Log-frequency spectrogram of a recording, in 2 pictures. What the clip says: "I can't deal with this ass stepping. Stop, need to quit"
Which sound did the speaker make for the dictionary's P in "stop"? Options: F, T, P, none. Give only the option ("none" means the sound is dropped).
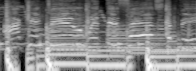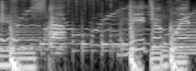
F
